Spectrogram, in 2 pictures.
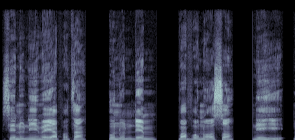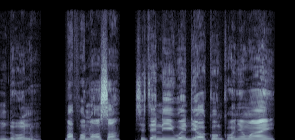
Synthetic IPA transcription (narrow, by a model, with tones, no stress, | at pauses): sɪ˦nu˨ni˦me˦ja˦pʊ˨ta˦ | u˦nu˨n̩˦dɪ˦m̩˦ | k͡pa˦p̬ʊ˦nɔ˨ɔ˦sɔ˦ | ni˦ɦi˨n̩˦dʊ˨u˦nṵ˨ | k͡pa˦pʊ˦nɔ˨ɔ˦sɔ˦ | si˦te˦ni˦we˦n̩˦dɪ˦ɔ˦kʊ˦ŋ̩˨ko˦ɲe˦ŋʷa˦ɲɪ˦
